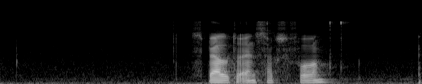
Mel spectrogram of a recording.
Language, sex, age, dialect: Faroese, male, 15-35, Norðurstreymoy/Eysturoy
